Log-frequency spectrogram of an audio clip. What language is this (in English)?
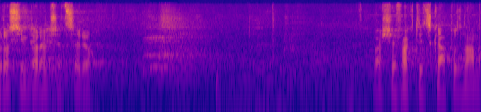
Czech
